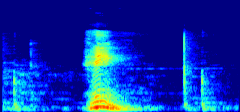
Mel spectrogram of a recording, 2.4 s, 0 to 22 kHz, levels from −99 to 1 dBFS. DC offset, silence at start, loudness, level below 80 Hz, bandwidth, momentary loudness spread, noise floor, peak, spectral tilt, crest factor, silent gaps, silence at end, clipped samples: under 0.1%; 0.85 s; -23 LUFS; -68 dBFS; 7.4 kHz; 27 LU; -68 dBFS; -4 dBFS; -6.5 dB/octave; 24 dB; none; 1.1 s; under 0.1%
